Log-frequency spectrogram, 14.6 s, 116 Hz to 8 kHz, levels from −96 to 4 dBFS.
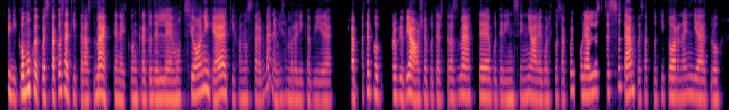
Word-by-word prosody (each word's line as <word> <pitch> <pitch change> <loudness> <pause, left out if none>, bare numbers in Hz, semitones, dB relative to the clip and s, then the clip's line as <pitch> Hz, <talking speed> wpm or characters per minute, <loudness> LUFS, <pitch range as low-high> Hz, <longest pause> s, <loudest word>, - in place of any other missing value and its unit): Quindi, 205 -5 -3
comunque, 225 +2 +5
questa 205 0 +3
cosa 235 +1 +4
ti 200 -2 -11
trasmette 190 +2 +3
nel 175 -2 -7
concreto 185 0 -5
delle 185 0 -2
emozioni 205 +7 0
che 220 +2 +5
ti 190 -4 -15
fanno 185 0 -11
stare 185 0 -7
bene 190 0 -7
mi 175 +1 -12
sembra 185 -1 -10
di 180 -1 -9
capire. 175 -1 -11 0.2
Cioè, 195 - -6
a 210 - -17
te 240 +1 0
po 215 -3 -4
proprio 200 -1 -3
piace 190 -2 +6
poter 190 0 -10
trasmettere, 195 0 -1
poter 185 0 -14
insegnare 185 +1 -4
qualcosa 185 +1 -12
a 180 - -15
qualcuno 240 -1 -9
e, - - +2
allo 220 +3 +1
stesso 235 +3 -10
tempo, 220 -2 +5
esatto, 190 0 -15
ti 200 +2 -18
torna 195 -1 0
indietro 185 -3 -5
195 Hz, 165 wpm, -25 LUFS, 185-210 Hz, 0.2 s, piace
